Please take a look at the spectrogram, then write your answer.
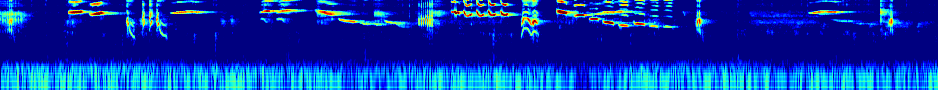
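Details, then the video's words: Hill blue flycatcher song used as a lure: high, clear whistled phrases mixed with quick sliding notes and short trills, bursts spaced irregularly across the recording, with faint low background rumble. "เสียงต่อ นกจับแมลงอกส้มท้องขาว"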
